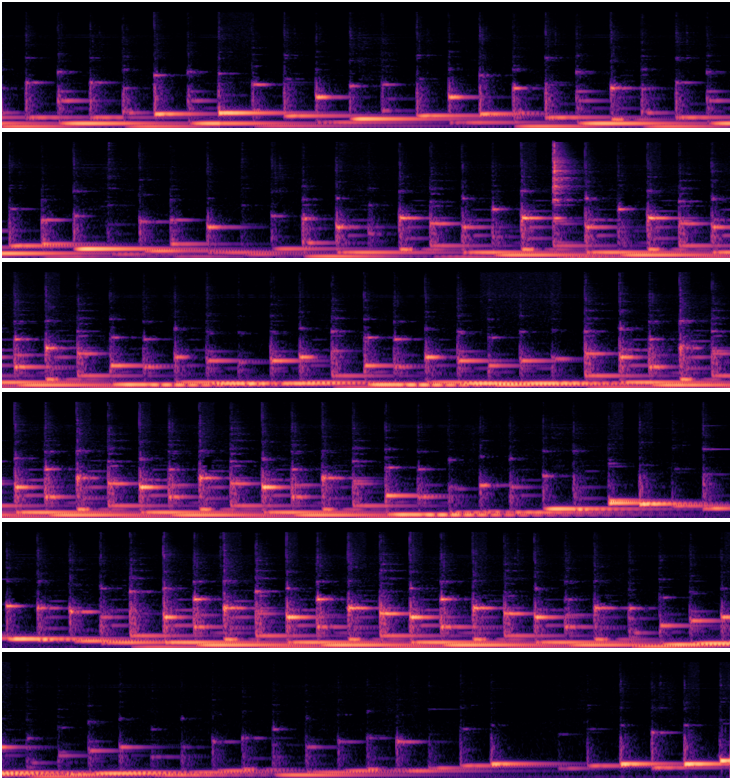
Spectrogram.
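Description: Solo marimba played with four mallets: a steady stream of struck notes over a low bass line that moves in steps, with one sharp click about eight seconds in.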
